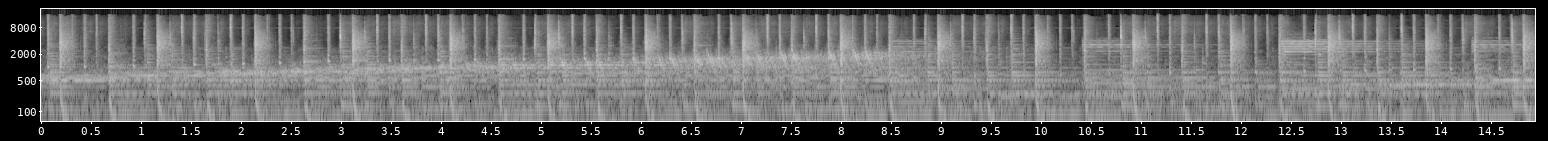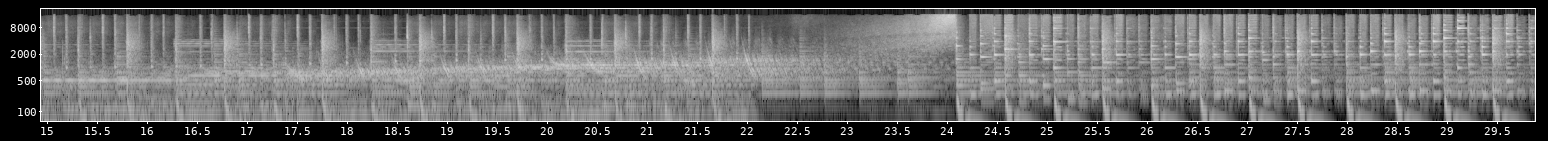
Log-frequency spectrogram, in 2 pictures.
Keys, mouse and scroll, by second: 2.4 KP_0, 3.4 KP_0, 3.7-4.1 scroll down 3, 5.2-6.7 drag, 7.3 click, 8.8 click, 9.0 click, 9.7-11.2 drag, 11.2 0, 14.0 0, 15.3 click, 15.6 click, 16.6 click, 17.2-18.7 drag, 18.9 scroll down 1, 19.0-19.4 middle drag, 19.4 click, 20.1 KP_0, 21.0 r, 24.9 click, 25.4 g, 26.6 g, 29.0 g.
